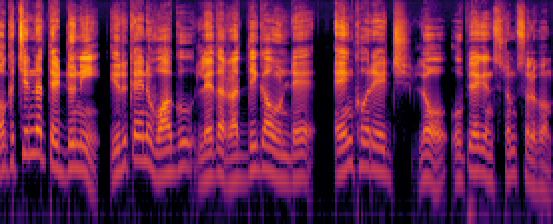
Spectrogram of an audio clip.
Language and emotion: Telugu, neutral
